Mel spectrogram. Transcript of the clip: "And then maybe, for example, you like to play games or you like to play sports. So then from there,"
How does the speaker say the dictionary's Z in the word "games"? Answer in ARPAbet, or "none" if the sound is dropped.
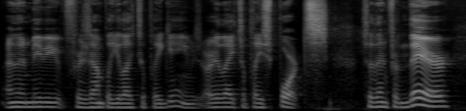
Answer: Z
